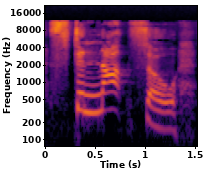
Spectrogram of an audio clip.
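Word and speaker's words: stenazo (στενάζω): The lexical term for it is stenazo.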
